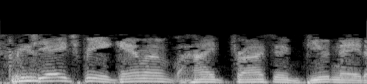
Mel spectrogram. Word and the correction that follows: hydroxybutyrate: How do you say it, though? I screwed that up. – Gamma. – And it's a drug. – Gamma? – Hydroxybutyrate.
